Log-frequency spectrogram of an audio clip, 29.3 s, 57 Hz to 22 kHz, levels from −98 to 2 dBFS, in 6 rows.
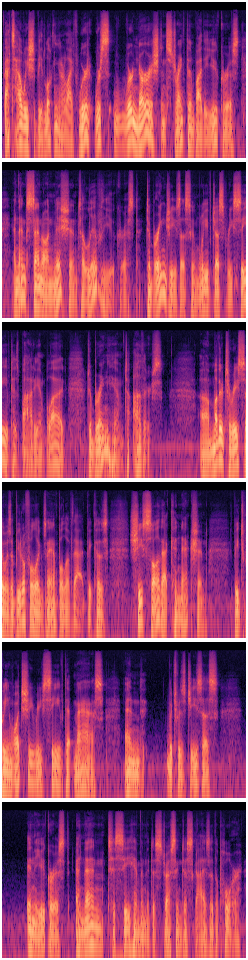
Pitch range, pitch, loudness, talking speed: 75-90 Hz, 80 Hz, -19 LUFS, 170 wpm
